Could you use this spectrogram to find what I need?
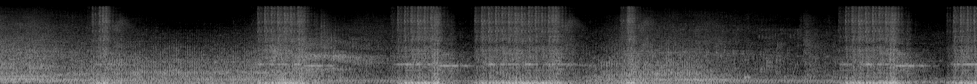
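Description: A gun fires bursts of shots.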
